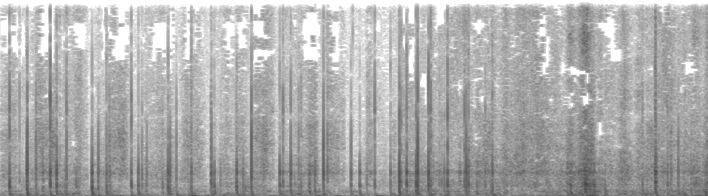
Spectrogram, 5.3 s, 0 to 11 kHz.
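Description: Long acrylic nails scratch and tap a closed, flat rectangular cardboard eyeshadow palette lying on a fluffy blanket. The result is a quiet, dense stream of dry scratches and short, crisp taps with a papery, mid-pitched tone around 1.3 kHz and some high hiss. Each tap dies away almost instantly.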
